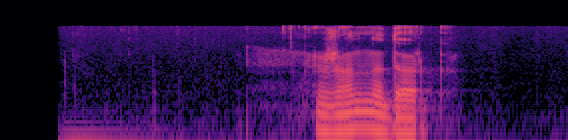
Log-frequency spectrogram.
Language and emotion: Russian, neutral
